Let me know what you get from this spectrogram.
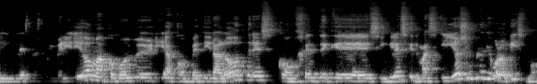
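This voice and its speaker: A man's high-pitched voice with lively intonation. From Spain. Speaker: interviewer. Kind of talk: interview.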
